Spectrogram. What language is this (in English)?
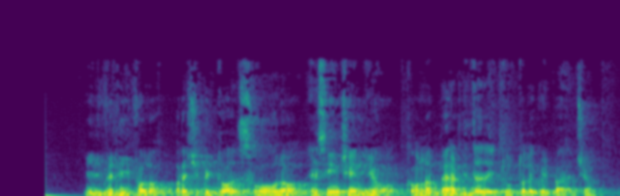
Italian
